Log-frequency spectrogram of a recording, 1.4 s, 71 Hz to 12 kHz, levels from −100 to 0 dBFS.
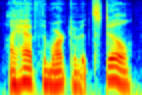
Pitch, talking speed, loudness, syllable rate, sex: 135 Hz, 295 wpm, -16 LUFS, 5.9 syllables/s, female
